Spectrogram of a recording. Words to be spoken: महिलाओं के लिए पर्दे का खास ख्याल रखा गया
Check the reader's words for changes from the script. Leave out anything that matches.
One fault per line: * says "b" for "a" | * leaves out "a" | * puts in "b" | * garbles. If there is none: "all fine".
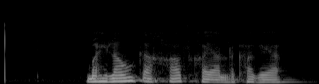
* leaves out "के लिए पर्दे"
